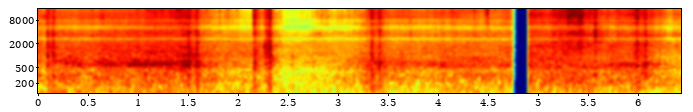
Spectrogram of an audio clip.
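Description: Skateboard wheels rolling over rough pavement, with a couple of sharp clacks of the board about two and three seconds in. The sound drops out for a moment near the end.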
